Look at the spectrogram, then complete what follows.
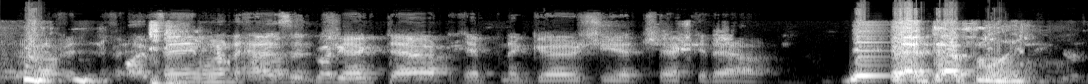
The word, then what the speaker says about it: hypnagogia: i was just like i don't think i'm pronouncing that right you know so i checked it and i was like no it's hypnagogia but yeah that i don't i can't [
